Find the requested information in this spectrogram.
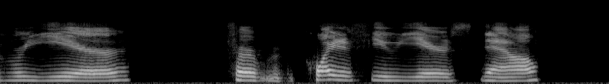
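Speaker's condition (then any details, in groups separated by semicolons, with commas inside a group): Multiple sclerosis; diagnosed at age 17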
